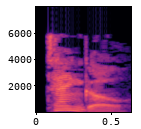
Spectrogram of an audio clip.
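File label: "tango", American English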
